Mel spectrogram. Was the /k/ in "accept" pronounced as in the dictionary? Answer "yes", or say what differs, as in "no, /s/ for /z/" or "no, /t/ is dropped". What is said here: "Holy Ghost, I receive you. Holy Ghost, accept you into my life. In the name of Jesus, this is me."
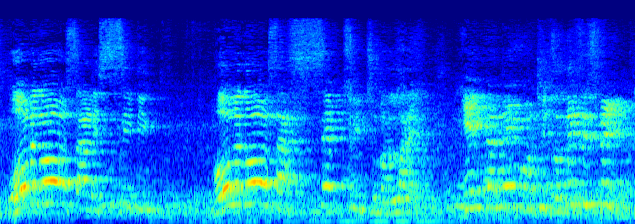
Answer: no, /k/ is dropped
